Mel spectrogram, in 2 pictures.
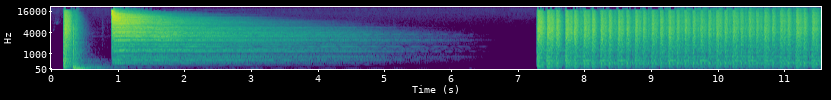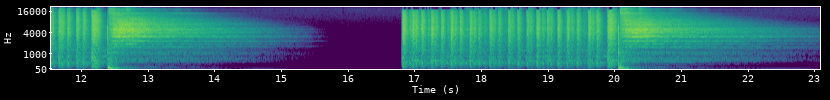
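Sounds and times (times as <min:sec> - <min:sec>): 
drum roll: 0:00.2 - 0:03.4, 0:07.3 - 0:13.7, 0:16.8 - 0:22.0.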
